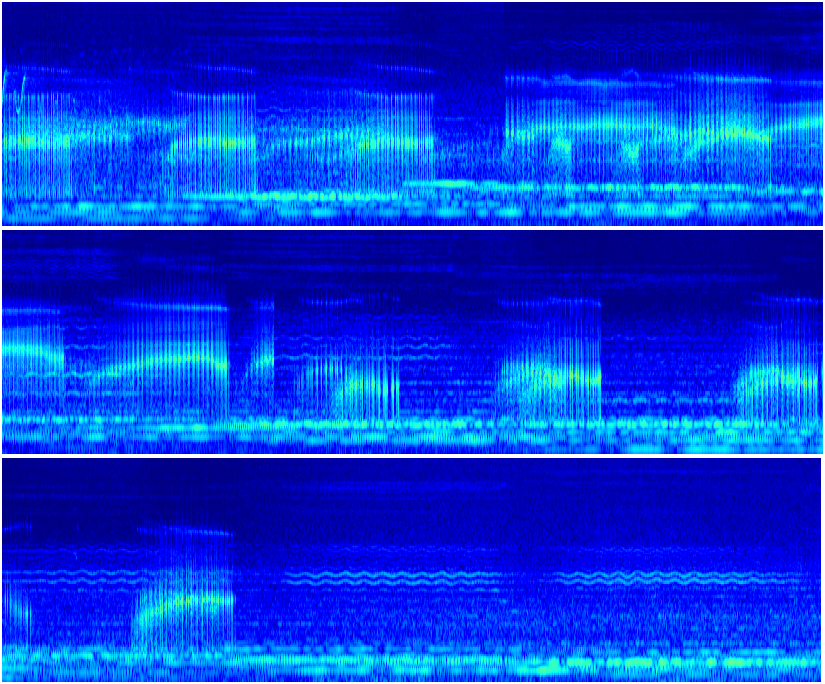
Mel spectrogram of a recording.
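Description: Frogs croak in a dense chorus, with repeated loud, resonant calls pulsing every second or two over a steady background of many smaller croaking voices, and no talk.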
